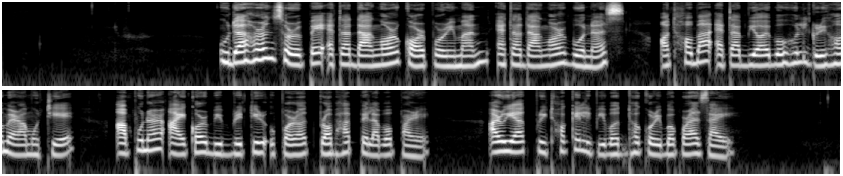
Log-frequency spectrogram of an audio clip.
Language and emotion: Assamese, neutral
